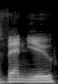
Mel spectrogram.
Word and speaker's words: Venu: then venu I mean they say to just pronounce it as venue but of course they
